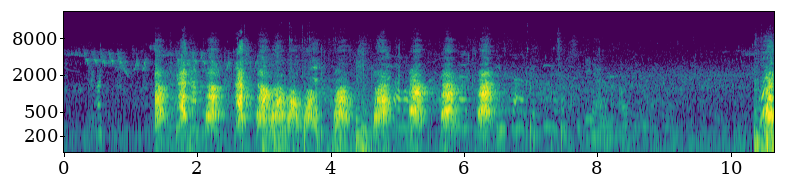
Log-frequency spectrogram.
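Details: Giant Schnauzer Dea vom Wasserschloß barking during protection-work training: a run of about twelve loud, deep barks in quick succession, about two per second, then a pause with faint background sounds and a sudden loud noise at the end.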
